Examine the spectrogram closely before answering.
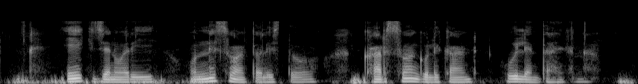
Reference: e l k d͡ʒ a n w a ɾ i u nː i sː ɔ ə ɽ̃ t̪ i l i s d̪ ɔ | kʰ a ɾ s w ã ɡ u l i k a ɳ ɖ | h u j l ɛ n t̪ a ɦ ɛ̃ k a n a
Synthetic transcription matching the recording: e k d͡ʒ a n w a ɾ i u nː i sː ɔ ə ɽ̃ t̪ a l i s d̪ ɔ | kʰ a ɾ s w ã ɡ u l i k a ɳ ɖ | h u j l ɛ n t̪ a ɦ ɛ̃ k a n a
